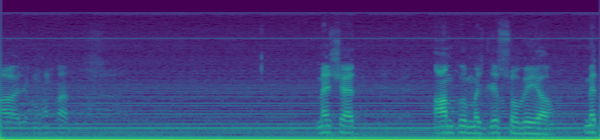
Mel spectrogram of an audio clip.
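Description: Steady low electrical mains hum through the microphone and PA system. A voice is heard in short phrases about three seconds in and again from about four and a half to five and a half seconds.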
